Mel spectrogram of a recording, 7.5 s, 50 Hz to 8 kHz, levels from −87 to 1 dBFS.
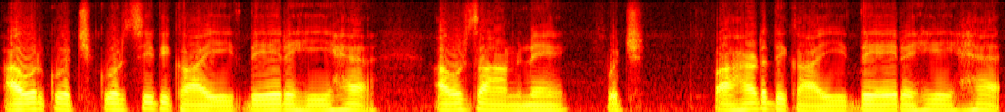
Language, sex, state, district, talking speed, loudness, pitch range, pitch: Hindi, male, Uttar Pradesh, Saharanpur, 120 wpm, -18 LUFS, 95-105 Hz, 100 Hz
